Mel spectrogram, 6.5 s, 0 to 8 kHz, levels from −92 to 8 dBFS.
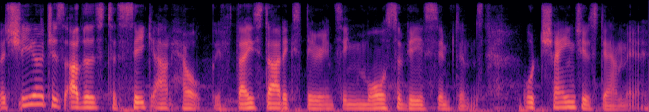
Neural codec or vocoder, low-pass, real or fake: codec, 24 kHz, 3 kbps, HILCodec; 7.2 kHz; fake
